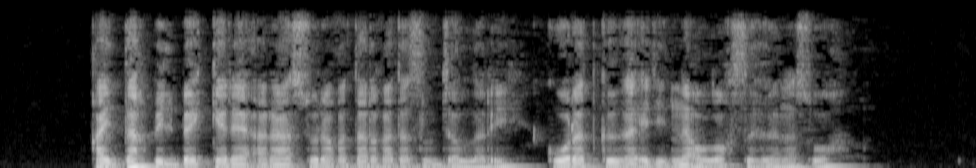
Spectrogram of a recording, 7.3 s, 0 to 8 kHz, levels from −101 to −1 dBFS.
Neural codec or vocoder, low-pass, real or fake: none; 7.2 kHz; real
